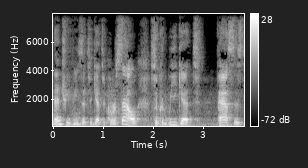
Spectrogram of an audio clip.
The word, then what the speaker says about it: Curaçao: So the opportunity arose that there was a Dutch colony in the Caribbean called, and I believe this is the correct pronunciation, Curaçao, mm-hmm. Right? Curaçao, is that? – Yeah.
